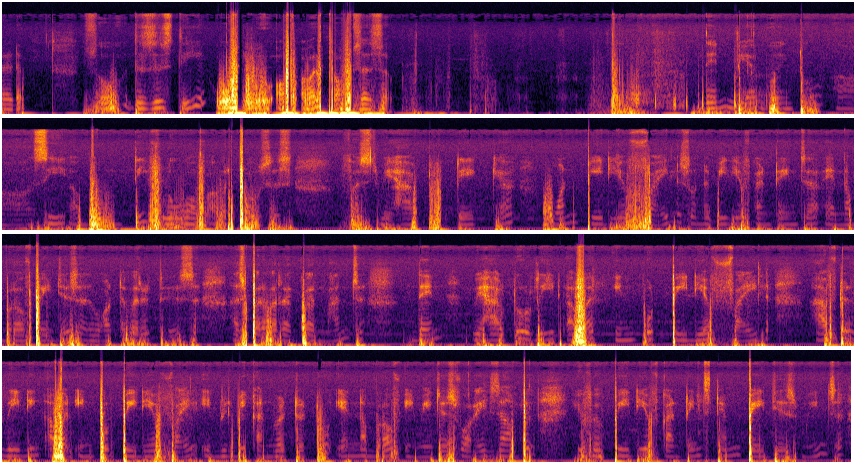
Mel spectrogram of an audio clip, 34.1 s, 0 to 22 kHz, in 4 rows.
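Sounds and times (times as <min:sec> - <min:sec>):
person talking: 0:00.0 - 0:04.0, 0:06.3 - 0:34.0.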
